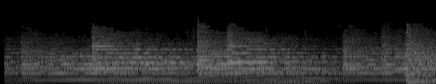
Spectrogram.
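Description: Bells struck one at a time, about five strikes in four seconds, each note ringing on under the next.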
